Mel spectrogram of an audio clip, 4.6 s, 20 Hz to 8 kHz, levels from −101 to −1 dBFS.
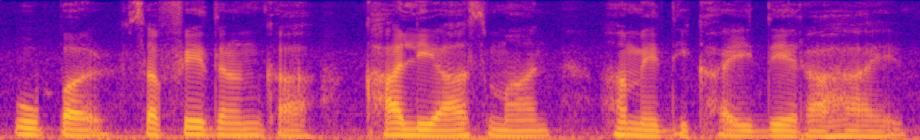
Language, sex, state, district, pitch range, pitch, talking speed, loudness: Hindi, male, Uttar Pradesh, Lalitpur, 115-135 Hz, 120 Hz, 145 wpm, -19 LUFS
